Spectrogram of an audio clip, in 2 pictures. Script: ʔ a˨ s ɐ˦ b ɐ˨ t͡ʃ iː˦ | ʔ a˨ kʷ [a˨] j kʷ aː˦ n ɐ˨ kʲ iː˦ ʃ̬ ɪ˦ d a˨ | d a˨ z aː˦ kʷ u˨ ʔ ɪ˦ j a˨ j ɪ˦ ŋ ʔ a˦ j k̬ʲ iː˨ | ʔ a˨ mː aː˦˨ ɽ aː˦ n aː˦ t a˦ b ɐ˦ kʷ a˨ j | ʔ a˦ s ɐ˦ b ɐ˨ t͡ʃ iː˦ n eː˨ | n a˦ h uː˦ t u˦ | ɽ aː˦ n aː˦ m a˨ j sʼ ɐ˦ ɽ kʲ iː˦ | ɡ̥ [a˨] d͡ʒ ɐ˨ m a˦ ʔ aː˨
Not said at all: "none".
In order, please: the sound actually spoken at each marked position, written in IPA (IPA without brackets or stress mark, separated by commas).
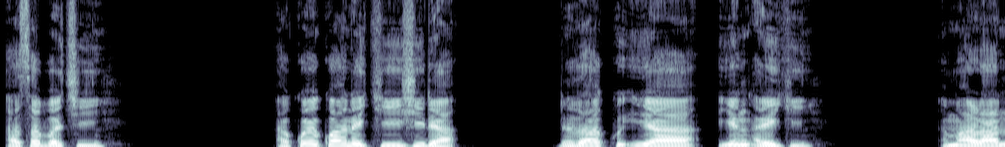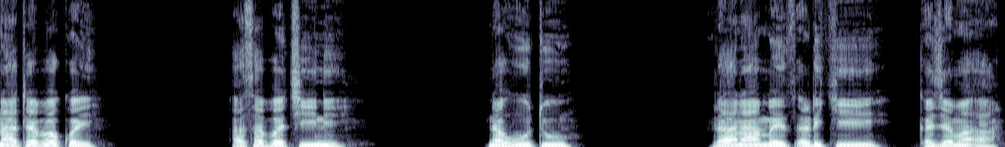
a˦, a˨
